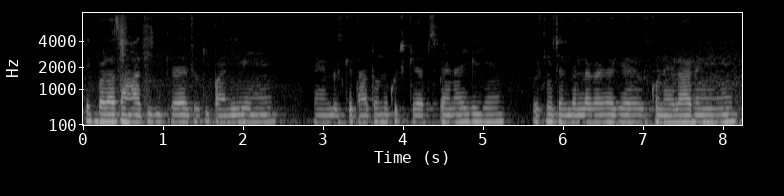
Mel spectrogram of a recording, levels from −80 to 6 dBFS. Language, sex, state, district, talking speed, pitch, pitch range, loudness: Hindi, male, Bihar, Sitamarhi, 220 wpm, 140 Hz, 140-145 Hz, -36 LUFS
